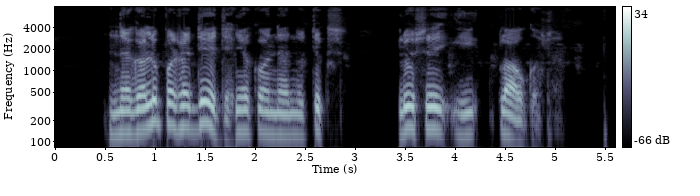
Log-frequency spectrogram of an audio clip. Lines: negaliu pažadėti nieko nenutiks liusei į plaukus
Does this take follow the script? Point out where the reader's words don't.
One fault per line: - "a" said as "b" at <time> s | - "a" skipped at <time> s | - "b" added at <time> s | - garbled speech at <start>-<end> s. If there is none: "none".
none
